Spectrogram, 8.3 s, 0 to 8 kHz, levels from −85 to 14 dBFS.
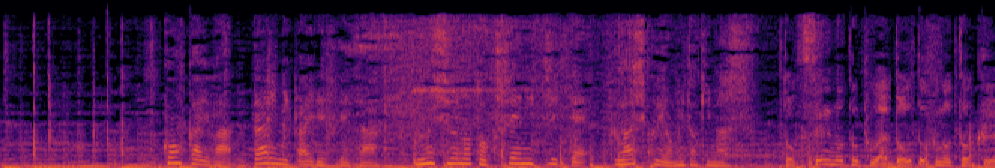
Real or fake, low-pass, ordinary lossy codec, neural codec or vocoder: fake; 7.2 kHz; AAC, 32 kbps; codec, 16 kHz, 8 kbps, FreqCodec, larger model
